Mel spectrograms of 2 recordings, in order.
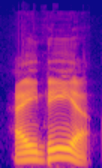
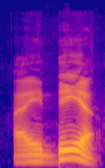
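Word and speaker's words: idea: குப்பை கோலங்கள் அது அடுத்தது ஐடியா ஐடியா சரியா இரண்டாவது syllable stress ஐடியா next imagination சரியா இமேஜினேஷன்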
